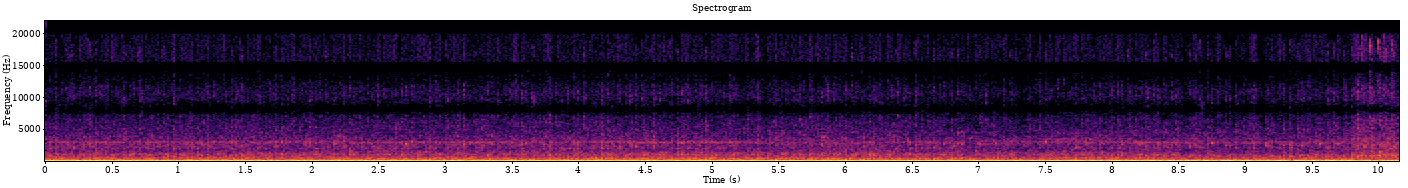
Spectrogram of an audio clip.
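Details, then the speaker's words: 2004 Chevy box truck after fuel system priming, with earlier cylinders not firing. Now a deep, steady, even idle with no misses or stumbles, sounding much healthier; normal idle. "oh yeah bassive Improvement [Music] that sounds a bit [Music] [Music] healthier"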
